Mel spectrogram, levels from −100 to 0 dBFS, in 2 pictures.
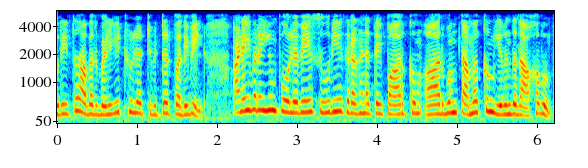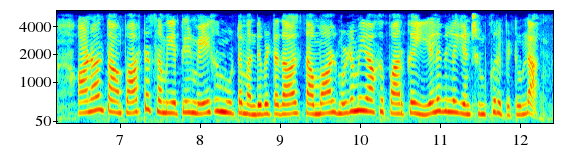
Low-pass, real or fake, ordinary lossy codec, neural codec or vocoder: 5.4 kHz; fake; none; codec, 16 kHz, 4 kbps, FreqCodec, larger model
